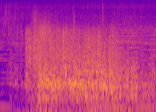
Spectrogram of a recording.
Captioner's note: thunder rumbles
